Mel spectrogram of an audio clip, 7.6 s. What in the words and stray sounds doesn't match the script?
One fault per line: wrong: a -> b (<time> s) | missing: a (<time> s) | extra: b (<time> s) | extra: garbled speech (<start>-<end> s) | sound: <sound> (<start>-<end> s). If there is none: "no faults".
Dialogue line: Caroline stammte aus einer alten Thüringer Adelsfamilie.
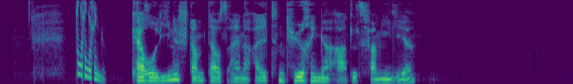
sound: chirp (1.0-1.4 s)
